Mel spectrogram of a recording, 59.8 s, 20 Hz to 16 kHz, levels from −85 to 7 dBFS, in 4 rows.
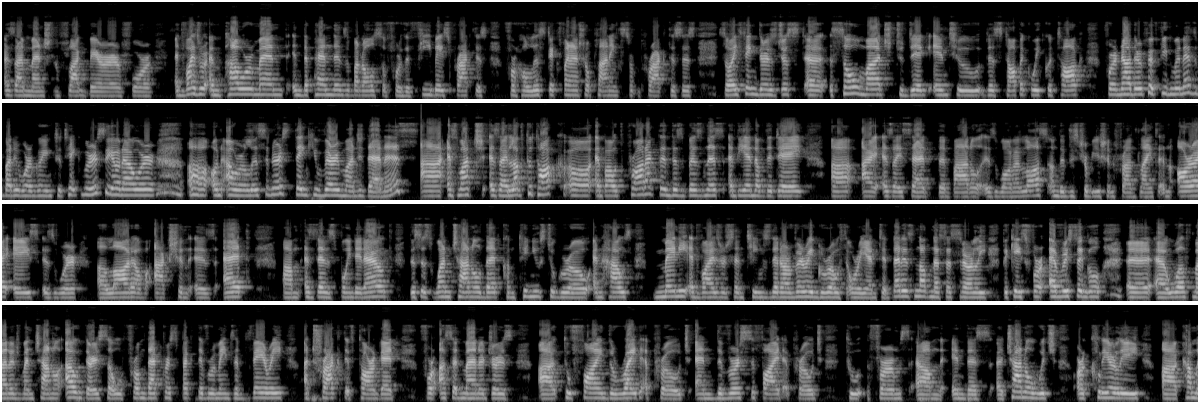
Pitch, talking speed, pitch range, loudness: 180 Hz, 180 wpm, 170-195 Hz, -22 LUFS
